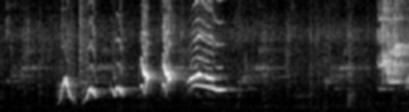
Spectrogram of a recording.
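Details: Greater green leafbird singing energetically and showing its repertoire of mimicked phrases. A quick run of about eight varied notes: rising whistles, then chirps, ending in a trilled, downslurred phrase, followed by a short buzzy note.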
